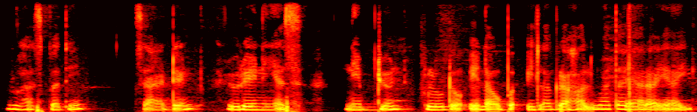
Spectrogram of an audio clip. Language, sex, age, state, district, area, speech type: Telugu, female, 18-30, Telangana, Karimnagar, rural, spontaneous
